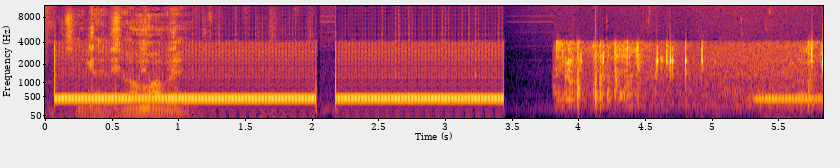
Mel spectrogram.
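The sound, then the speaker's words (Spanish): A steady telephone tone plays while a call to a postal service helpline is transferred to an operator. The single loud tone breaks briefly, a voice is heard near its start, and noisier sounds follow before the tone returns faintly. “Por favor, permanezca en línea mientras se transfiere su llamada al operador.”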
